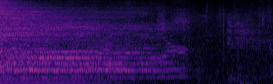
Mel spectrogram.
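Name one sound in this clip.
A children's choir sings together in a room with a slight echo.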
